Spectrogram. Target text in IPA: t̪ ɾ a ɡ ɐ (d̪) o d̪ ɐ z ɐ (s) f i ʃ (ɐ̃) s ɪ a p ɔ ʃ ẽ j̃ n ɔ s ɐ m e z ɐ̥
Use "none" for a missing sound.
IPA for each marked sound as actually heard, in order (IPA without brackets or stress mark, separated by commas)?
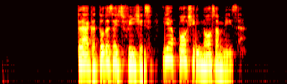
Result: t̪, s, ɐ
